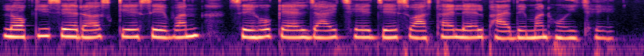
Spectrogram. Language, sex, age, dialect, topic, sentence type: Maithili, female, 18-24, Eastern / Thethi, agriculture, statement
